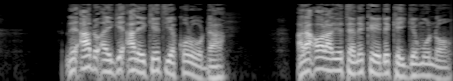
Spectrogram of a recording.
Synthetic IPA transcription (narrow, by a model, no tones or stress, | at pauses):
neʔadoʔaiɡeʔaɾekeːtiɛkoɾoːda | aɾeaʔɔɾaɣetɛnekeɾedekeiɡemonɔ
